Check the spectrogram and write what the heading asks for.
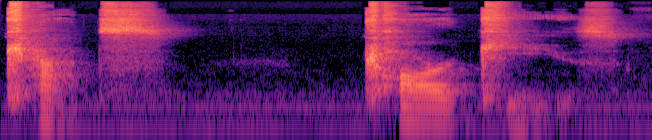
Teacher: a more percussive sound that is aimed with the back of the tongue raised to the roof of the mouth, as if you're saying the beginning of the word cats.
